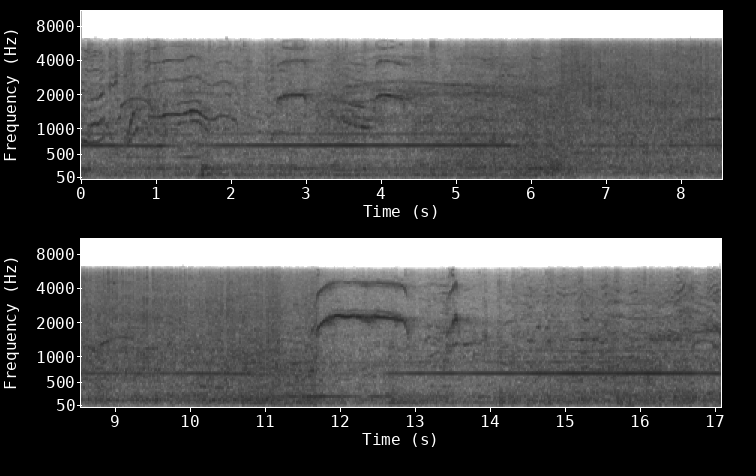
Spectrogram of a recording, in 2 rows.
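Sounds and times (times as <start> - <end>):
amusement ride noise: 0.0 - 17.0.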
